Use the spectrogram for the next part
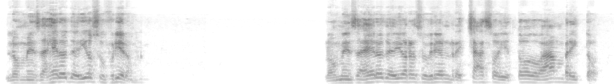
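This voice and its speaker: A man's voice: a little high, moderate pace, a bit bright. A man teaching a Bible class in a preaching style, emphatic and repeating phrases, often calling listeners brother.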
